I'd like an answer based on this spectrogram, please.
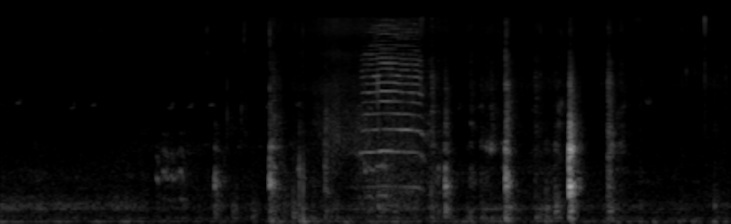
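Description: A single short bleat from a farm animal about four seconds in, among scattered faint knocks and taps; the sharpest knock comes a little before six seconds in.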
